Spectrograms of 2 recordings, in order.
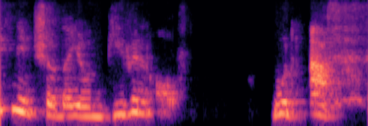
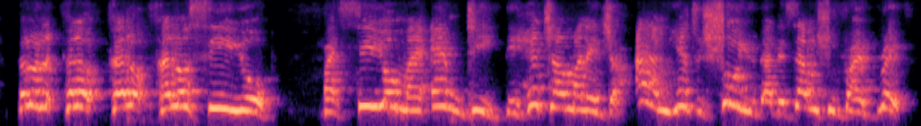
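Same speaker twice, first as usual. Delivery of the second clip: over-the-top acting; 6 semitones higher than usual. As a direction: overdo the energy like a showy performer. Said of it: "I don't now mean that you should now start acting".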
